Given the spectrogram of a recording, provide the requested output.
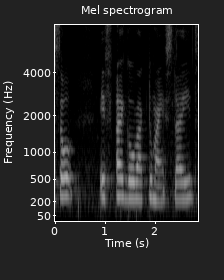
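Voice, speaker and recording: A woman talks with a high pitch and a monotone, flat intonation. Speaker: tech speaker, public speaking trainer. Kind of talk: Q&A after conference talk. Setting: stage with audience, live streamed. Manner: casual, code-switching Hindi and English.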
